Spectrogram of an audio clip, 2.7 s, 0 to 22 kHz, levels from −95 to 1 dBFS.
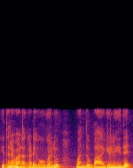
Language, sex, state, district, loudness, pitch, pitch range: Kannada, female, Karnataka, Bidar, -14 LUFS, 160 Hz, 155-200 Hz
